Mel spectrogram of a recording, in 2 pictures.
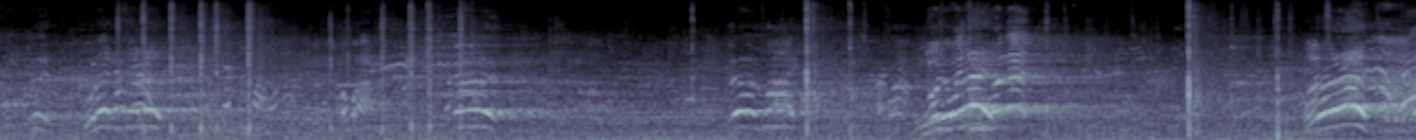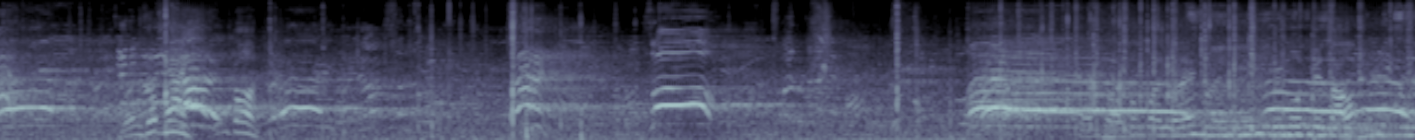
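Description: Sneakers squeak sharply on a court floor in a large echoing hall.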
